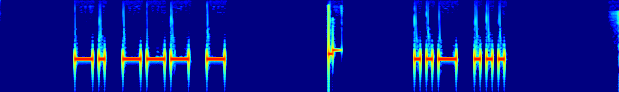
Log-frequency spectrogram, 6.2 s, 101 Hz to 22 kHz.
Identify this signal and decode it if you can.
Morse code, heard as a keyed tone, about 20 wpm, 700 Hz. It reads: NOT US
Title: Sets of 2 Words - New Word Drill - 20wpm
